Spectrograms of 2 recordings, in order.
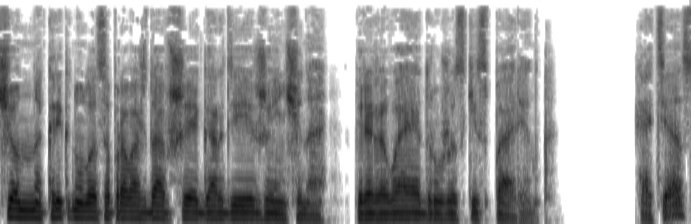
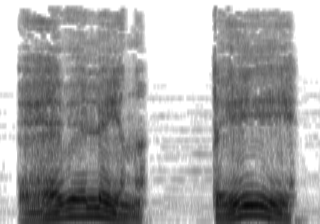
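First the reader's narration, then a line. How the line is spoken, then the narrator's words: Shocked whisper. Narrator (Russian): прошептал он с резко побелевшим лицом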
